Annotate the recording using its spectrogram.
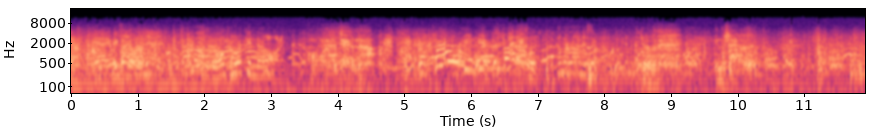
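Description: Several men shout and yell loudly in a struggle.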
